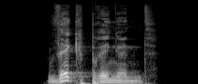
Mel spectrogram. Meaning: present participle of wegbringen
- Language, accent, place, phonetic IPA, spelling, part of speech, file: German, Germany, Berlin, [ˈvɛkˌbʁɪŋənt], wegbringend, verb, De-wegbringend.ogg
